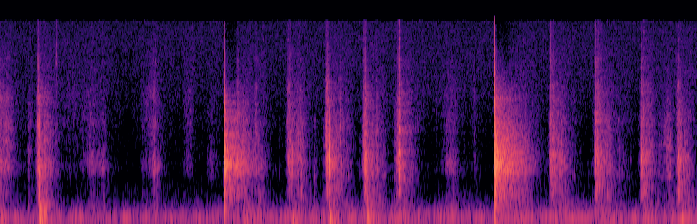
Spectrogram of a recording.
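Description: Chef's knife chopping fresh herbs on a plastic cutting board: about fifteen irregular sharp knocks of the blade against the board, two or three a second, the loudest about two seconds in and again near five seconds.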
